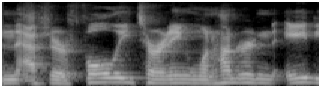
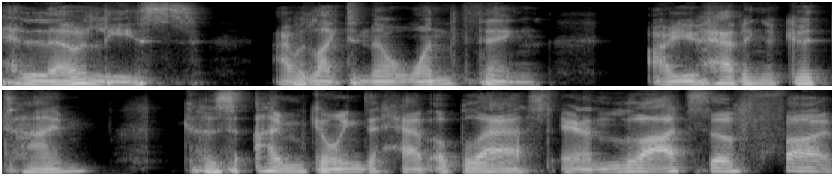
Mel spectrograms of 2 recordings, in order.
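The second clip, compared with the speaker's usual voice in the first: eerie, unsettling, ominous cartoon creature voice; 4 semitones lower than usual. Reading a message from Cyber aloud, Salad Fingers impression. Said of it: "That's my best impression of like a salad fingers".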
